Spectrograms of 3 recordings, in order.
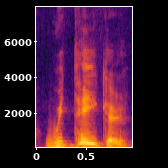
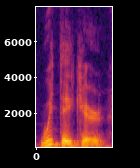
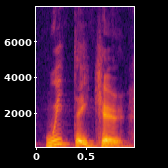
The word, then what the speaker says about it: Whittaker: Uma coisa interessante, eu pensava que o nome desse cara aqui era Robert Whittaker, mas não é, é Whittaker, tá?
